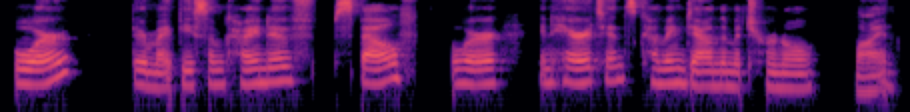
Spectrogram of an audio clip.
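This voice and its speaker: A woman with a low, gravelly voice teaches a workshop, speaking gently and reflectively and often pausing with fillers. The sound is dry and close, with no room echo. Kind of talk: lecture.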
